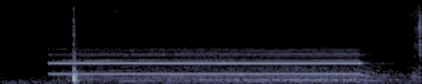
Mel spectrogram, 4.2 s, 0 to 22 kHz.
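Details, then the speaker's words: ALLPOWERS S2000 2000 W portable power station with 1500 Wh lithium-ion battery: cooling fan kicks on with a steady, fairly high whine holding an even pitch for about three seconds; loud enough to be annoying indoors, but normal. "So when I talk about the noise this fan makes, you'll hear it when I just turn this on."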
